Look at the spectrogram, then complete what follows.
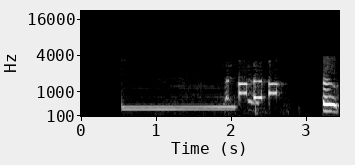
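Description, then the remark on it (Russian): A steady landline telephone dial tone hums for about a second and a half while the line is being checked, then gives way to a quick run of touch-tone keypad beeps as a number is dialed, followed by a brief voice-like sound. “Гудок есть. Я 0,60 набрала. Ну. Гудок идет”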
